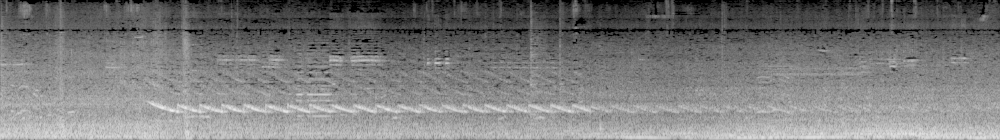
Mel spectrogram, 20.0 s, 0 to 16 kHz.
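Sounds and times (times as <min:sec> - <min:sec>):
traffic rumble: 0:00.0 - 0:20.0
electronic siren: 0:03.0 - 0:16.1.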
